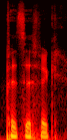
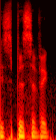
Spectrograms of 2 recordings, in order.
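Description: First: "specific" with the S dropped, like Pacific; "specific" pronounced puh-SIF-ik. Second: Said in the usual way. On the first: Shown as a demonstration. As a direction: turn "specific" into "Pacific", like the ocean.

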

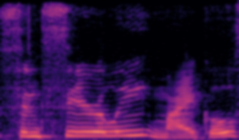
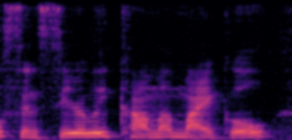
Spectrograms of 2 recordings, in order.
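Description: First: Said in the usual way. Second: "comma" said aloud and hit as the key word; teacher dictating, spoken punctuation "comma" stressed. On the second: Shown as a demonstration. Teacher shows the class where the comma goes, stressing "comma".

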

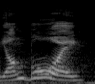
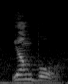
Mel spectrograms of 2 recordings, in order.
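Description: First: Put-on "boy" drawn out slowly with its full oy glide; slow, spelled-out "boy", ending on oy; standard boy. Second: Put-on "bull" said as "bawl" in Philly "young bull"; Philly-accented "bull", quick, with an aw vowel. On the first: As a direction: say "young boy" slowly and clearly, no L. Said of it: "We're saying young boy". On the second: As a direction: say "bull" like boy ending in an L. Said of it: "with an accent". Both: Shown as a demonstration.

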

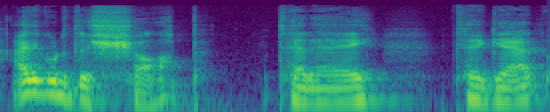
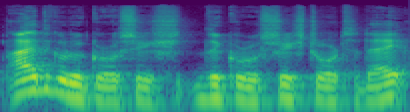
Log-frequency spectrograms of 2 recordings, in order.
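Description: First: Said in the usual way. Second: Put-on slipping into an American accent. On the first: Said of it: "I just became American". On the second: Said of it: "Oh, whoa, I just became American".

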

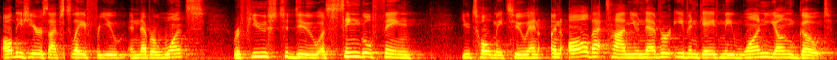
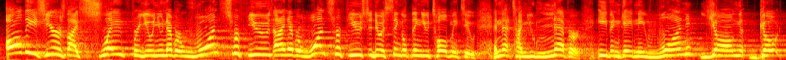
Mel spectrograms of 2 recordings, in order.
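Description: First: Restrained resentment, voice kept low; measured complaint with held-back anger; less angry. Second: High, heated tirade; very angry. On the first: Older brother complaining to his father in a first reading, less angry. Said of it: "first time I read that, I didn't read it as angry". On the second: Older brother raging at his father to prove a point, very angry. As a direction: let the resentment burst out, pitched up. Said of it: "as angry as the second time". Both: Acted.

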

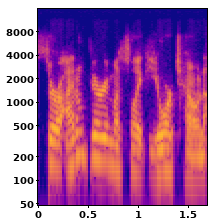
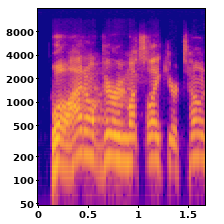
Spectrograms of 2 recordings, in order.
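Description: First: Dry, flat mirror of his complaint; deadpan throwback. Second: Higher, huffy, prissy objection; mock-offended caller, pitched up; offended complainer. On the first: Retold or imitated. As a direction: hand his words right back to him. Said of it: "She goes". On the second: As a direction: play the wounded caller. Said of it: "And he goes".

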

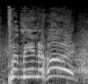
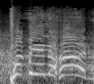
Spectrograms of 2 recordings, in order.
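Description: First: Fast chuckling aside with a laugh; tossing off the joke through a laugh; amused at being sent to the inner city. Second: Much higher, louder comic punchline; repeating the joke for the crowd, high and loud. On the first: Joking about his parish assignment. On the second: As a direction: belt the joke line out. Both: Real, not acted.

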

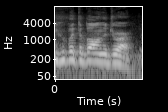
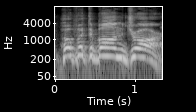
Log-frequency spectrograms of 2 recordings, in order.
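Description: First: Said in the usual way. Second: Higher, mock-accusing question; acted-out demand. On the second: Podcaster replaying the scene's best line, mock demanding. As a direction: re-enact the question, pitched up.

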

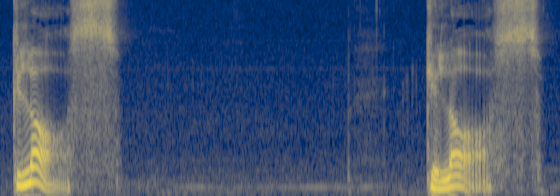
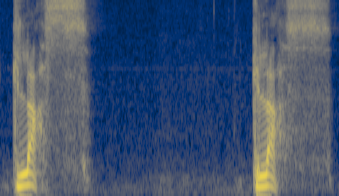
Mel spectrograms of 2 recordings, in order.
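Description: First: Glass as 'glaas', with a long dark back vowel. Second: Glass with a brief, open front 'a'; short A. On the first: Teacher giving examples for the long A, drawn-out glass. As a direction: hold the 'ah' in glass long, far back. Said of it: "For the long A". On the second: Teacher giving examples for the short A, short-vowel glass. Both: Shown as a demonstration.

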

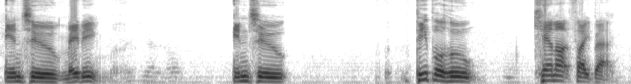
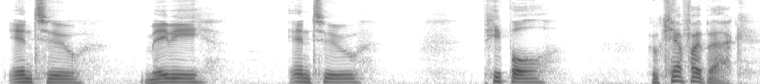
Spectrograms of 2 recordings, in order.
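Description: First: Halting delivery. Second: A hint of a mocking halting echo. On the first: Real, not acted. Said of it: "he's so punctuated". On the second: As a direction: echo him word by word, quietly mocking.

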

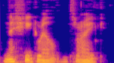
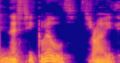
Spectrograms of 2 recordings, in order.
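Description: First: "Nes i gweld draig" slow, "Nes" like nesh and "gweld" as weld with no g; the other dialect form. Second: "Nes i gweld draig" slow, with a hard g in "gweld"; one dialect form. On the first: Teacher giving the second dialect's way of saying "Nes i gweld draig". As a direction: drop the g: "gweld" becomes weld. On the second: Teacher showing one dialect's way of saying "Nes i gweld draig". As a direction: say "gweld" as gwelt, keeping the g. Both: Shown as a demonstration. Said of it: "depending on your dialect".

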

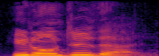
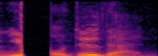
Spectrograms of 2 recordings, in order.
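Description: First: "You don't do that" said higher and louder, as a stern warning. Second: Said in the usual way. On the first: Shown as a demonstration. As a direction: press it like a red flag. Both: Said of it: "It would be like massive red flags".

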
